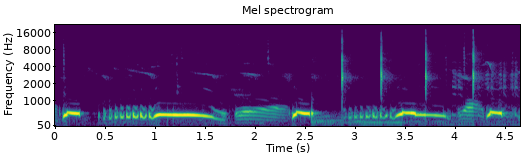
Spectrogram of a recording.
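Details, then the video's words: Local puter turtle dove from Indonesia, calling eagerly: throaty pulsed rolls melting into a long falling coo, then rising flicks, repeated closely, with a few sharp clicks near the end. "Burung Puter Gacor"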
